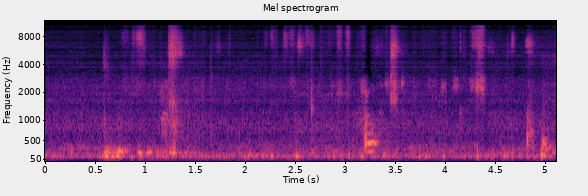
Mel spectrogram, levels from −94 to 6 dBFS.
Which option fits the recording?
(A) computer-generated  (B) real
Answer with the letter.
A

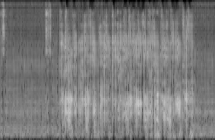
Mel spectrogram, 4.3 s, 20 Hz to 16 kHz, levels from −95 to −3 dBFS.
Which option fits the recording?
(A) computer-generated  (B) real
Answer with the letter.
A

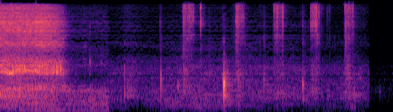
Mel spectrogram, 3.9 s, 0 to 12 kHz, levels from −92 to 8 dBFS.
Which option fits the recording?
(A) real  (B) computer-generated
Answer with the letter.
B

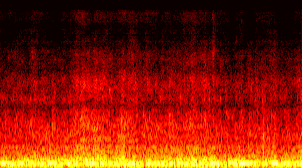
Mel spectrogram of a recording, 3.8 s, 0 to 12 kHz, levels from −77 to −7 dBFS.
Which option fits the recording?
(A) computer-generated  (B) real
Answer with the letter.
A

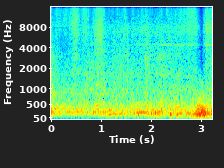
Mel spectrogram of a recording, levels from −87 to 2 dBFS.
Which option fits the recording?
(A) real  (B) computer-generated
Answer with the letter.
A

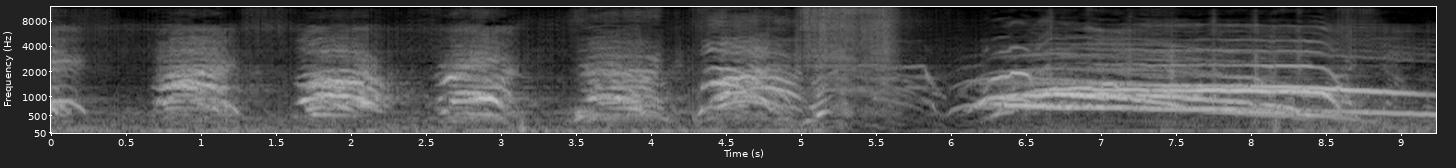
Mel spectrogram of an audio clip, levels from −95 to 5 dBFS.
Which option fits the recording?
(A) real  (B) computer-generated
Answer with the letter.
B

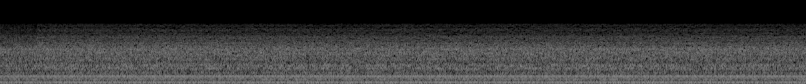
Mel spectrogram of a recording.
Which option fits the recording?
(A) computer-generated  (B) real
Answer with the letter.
B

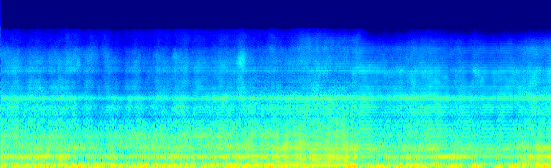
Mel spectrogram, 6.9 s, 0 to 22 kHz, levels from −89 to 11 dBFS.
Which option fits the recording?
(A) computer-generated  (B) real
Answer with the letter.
A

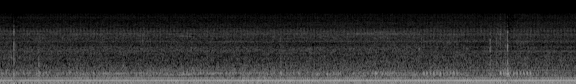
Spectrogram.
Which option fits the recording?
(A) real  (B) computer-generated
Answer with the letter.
A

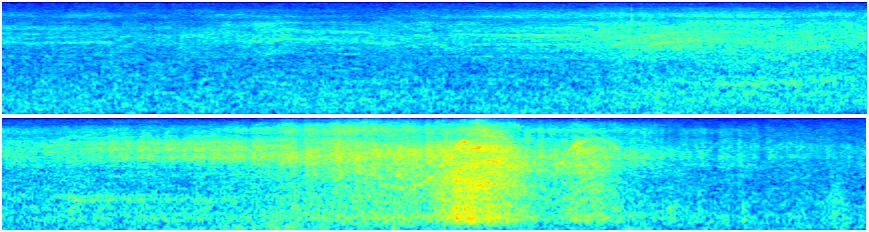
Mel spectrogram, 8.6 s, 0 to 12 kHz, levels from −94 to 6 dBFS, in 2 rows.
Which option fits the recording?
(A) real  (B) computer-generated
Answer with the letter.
A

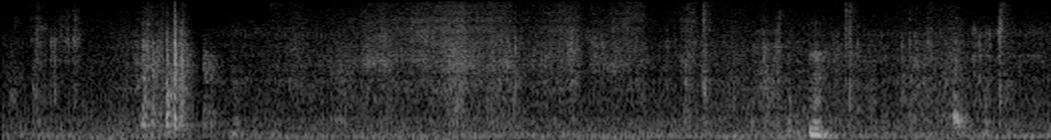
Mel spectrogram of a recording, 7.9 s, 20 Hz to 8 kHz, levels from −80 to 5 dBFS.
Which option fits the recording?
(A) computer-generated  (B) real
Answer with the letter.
B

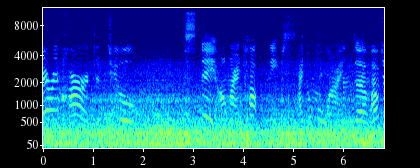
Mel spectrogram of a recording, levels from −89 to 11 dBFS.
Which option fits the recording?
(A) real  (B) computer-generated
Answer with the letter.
A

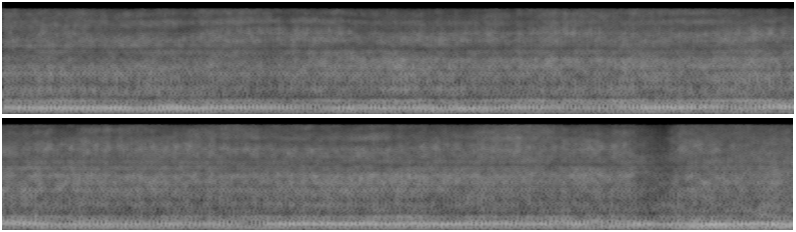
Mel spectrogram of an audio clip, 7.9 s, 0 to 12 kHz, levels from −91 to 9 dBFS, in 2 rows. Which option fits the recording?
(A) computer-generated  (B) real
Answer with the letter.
A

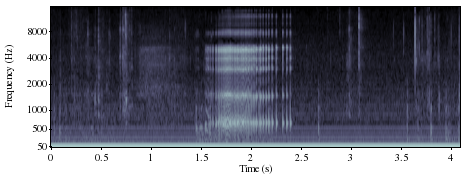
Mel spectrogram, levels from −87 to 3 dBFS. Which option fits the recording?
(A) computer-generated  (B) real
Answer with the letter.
B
